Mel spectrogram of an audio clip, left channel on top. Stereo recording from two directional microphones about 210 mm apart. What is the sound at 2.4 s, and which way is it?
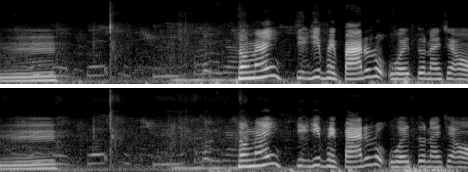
Speech, 25° left (ahead or behind).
